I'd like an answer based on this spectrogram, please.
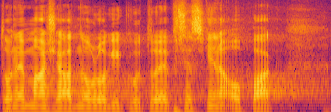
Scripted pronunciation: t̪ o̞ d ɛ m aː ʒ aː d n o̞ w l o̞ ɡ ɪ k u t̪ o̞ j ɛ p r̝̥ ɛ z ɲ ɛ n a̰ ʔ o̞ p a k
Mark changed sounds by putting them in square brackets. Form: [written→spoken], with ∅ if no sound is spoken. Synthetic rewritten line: t̪ o̞ [d→n] ɛ m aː ʒ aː d n o̞ w l o̞ ɡ ɪ k u t̪ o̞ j ɛ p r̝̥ ɛ [z→s] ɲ ɛ n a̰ ʔ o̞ p a k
